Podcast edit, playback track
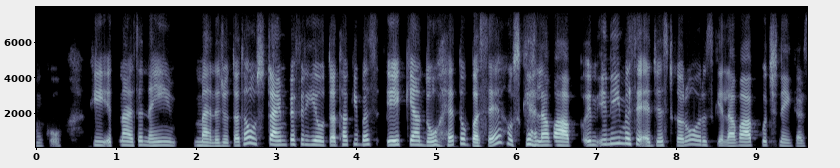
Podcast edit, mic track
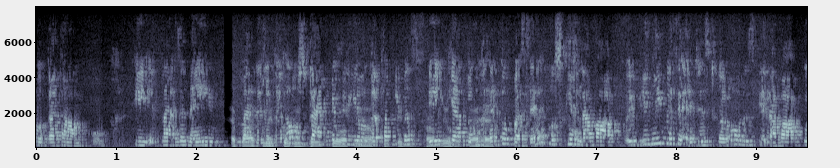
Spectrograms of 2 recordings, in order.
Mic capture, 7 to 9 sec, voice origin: echo only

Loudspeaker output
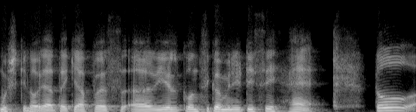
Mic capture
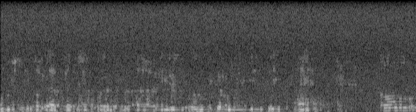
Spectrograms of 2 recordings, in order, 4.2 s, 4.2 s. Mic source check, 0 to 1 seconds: echo only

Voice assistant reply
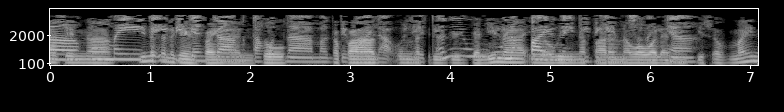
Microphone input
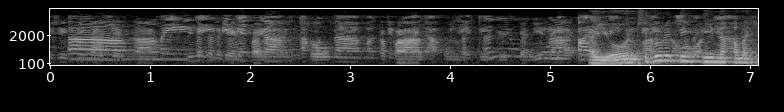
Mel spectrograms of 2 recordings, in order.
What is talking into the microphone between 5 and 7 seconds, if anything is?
both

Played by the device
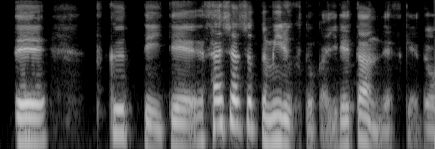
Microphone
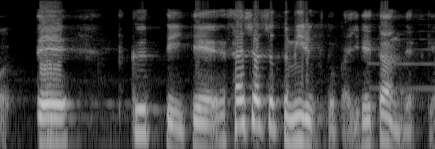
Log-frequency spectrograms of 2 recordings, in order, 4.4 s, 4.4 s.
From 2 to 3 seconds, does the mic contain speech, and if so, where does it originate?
echo only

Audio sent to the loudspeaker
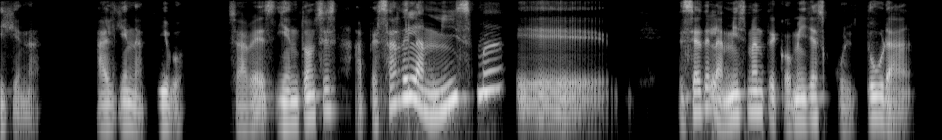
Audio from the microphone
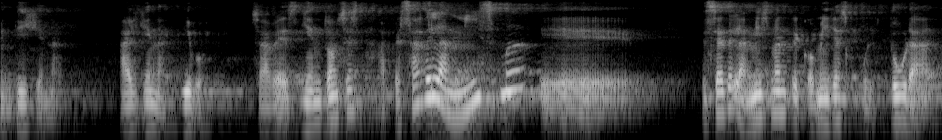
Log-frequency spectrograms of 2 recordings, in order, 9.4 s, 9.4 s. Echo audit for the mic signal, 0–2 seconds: echo only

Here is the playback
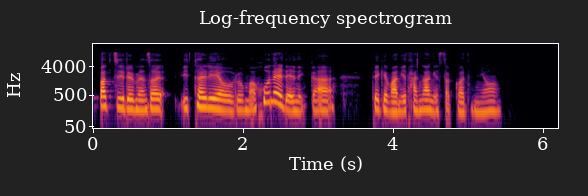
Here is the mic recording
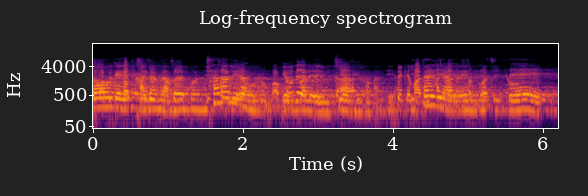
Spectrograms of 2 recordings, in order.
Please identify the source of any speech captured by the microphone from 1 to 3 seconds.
both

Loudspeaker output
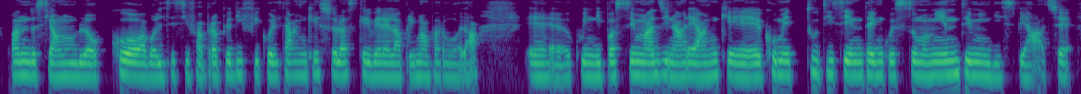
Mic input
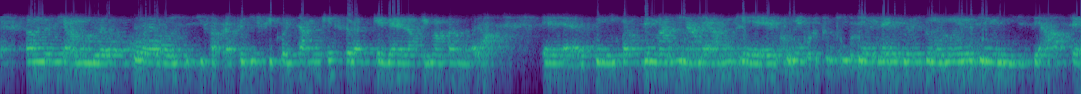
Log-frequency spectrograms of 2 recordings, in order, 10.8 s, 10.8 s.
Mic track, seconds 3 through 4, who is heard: echo only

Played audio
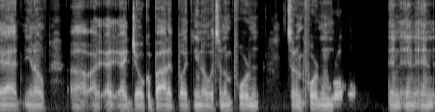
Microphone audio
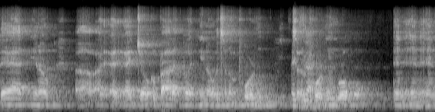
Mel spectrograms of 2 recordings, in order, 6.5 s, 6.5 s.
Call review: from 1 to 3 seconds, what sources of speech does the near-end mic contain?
echo only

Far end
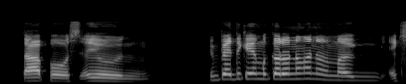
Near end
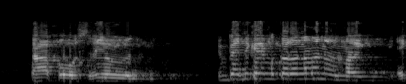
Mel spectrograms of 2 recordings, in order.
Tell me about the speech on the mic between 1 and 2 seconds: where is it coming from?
echo only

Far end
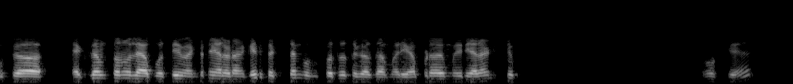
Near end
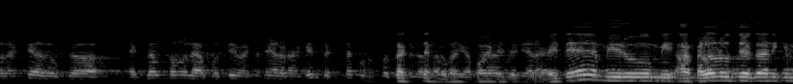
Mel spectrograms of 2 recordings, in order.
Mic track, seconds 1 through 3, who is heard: echo only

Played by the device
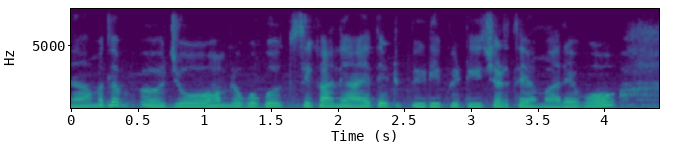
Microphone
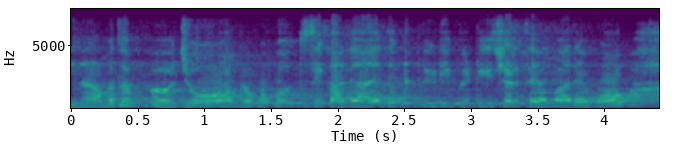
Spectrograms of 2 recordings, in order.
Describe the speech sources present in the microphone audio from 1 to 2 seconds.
echo only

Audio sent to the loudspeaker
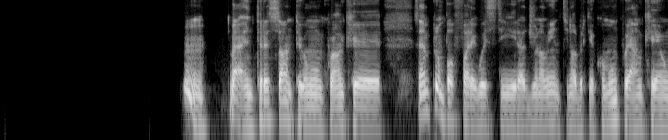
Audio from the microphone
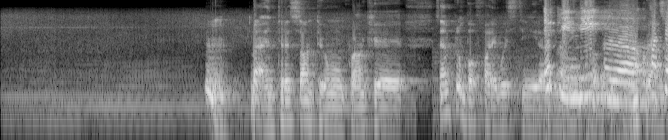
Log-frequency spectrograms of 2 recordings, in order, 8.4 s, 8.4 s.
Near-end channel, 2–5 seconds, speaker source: echo only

